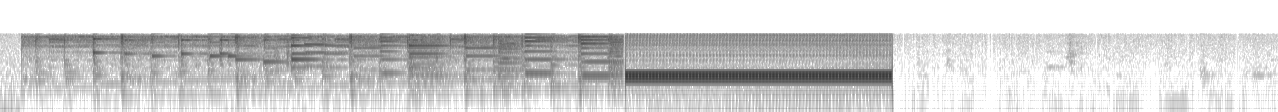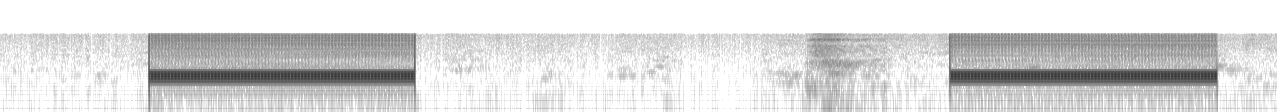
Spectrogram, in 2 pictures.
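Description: A telephone ringback tone plays while a call is transferred to voicemail. A short run of melodic beeps is followed by three long, steady, mid-pitched rings of about two seconds each, separated by silences, with a faint click in one gap.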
